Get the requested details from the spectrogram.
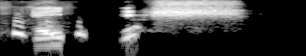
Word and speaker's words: Eilish: Eilish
